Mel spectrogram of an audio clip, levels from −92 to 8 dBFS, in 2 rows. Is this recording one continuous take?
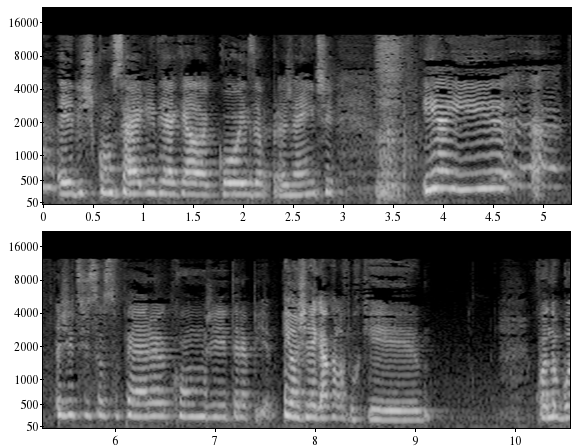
no; 5 cuts; at 2.2 s, 5.3 s, 6.9 s, 7.6 s, 8.3 s

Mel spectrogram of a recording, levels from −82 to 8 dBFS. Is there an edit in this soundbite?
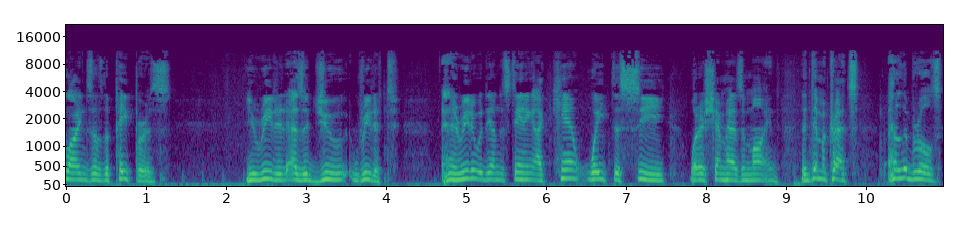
yes; 1 cut; at 3.7 s

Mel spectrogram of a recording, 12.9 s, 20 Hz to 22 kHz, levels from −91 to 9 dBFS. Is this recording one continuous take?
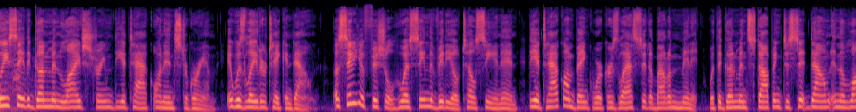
no; 3 cuts; at 3.3 s, 7.9 s, 10.5 s

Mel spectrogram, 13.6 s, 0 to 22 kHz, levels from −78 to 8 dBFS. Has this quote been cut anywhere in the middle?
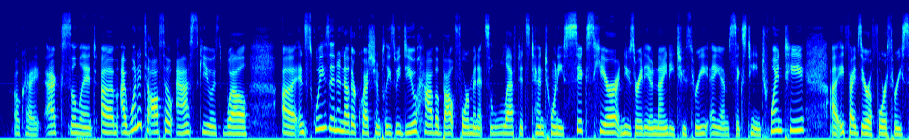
no; 0 cuts

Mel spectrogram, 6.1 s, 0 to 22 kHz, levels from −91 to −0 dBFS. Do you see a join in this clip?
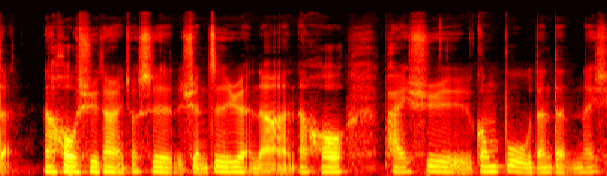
no; 0 cuts

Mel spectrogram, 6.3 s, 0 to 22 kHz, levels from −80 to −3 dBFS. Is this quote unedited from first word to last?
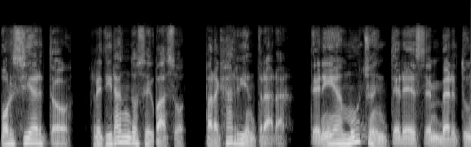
no; 4 cuts; at 1.1 s, 2.0 s, 2.9 s, 4.0 s

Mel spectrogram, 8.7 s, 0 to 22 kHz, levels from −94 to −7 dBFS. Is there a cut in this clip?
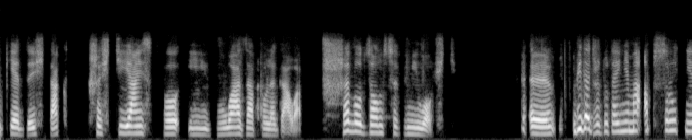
yes; 3 cuts; at 0.9 s, 3.2 s, 7.4 s

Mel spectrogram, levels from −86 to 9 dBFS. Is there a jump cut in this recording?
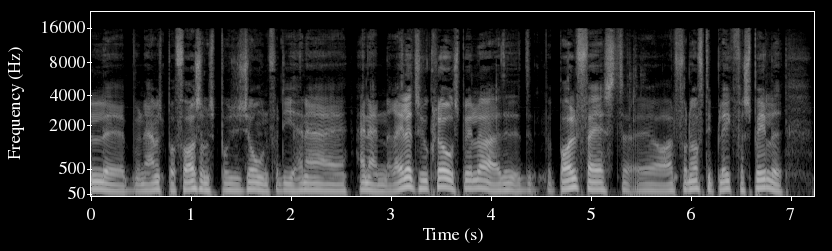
yes; 1 cut; at 2.6 s

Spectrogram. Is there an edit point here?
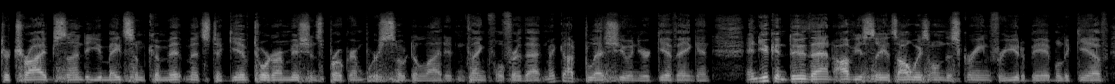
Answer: no; 0 cuts

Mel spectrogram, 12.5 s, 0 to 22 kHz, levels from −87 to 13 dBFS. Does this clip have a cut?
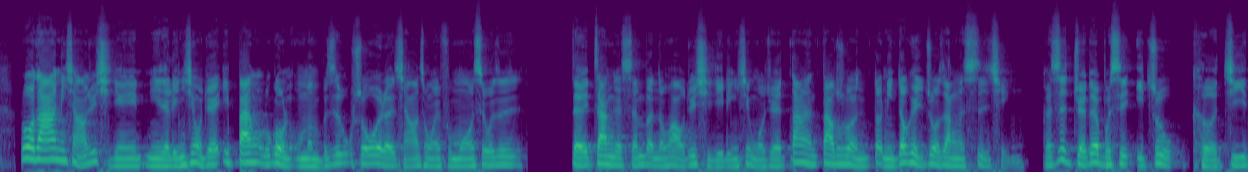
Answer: yes; 1 cut; at 10.3 s

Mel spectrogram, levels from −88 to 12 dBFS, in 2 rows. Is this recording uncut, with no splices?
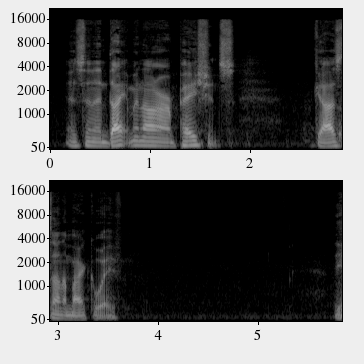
yes; 0 cuts

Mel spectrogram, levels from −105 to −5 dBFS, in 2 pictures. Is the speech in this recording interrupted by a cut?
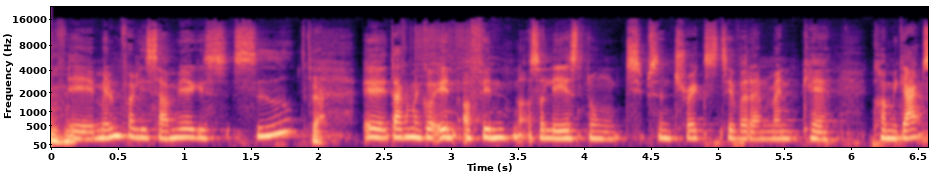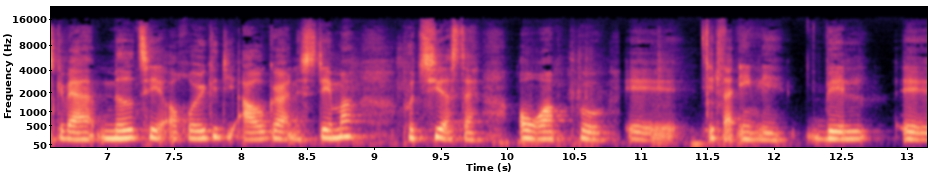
yes; 3 cuts; at 6.5 s, 10.8 s, 11.6 s

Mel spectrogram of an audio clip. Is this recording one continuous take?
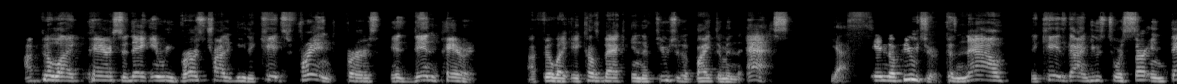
yes; 0 cuts

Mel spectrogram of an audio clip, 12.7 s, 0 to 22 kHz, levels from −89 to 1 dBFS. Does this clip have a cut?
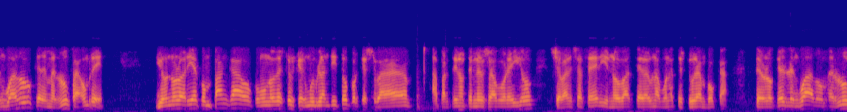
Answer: no; 0 cuts

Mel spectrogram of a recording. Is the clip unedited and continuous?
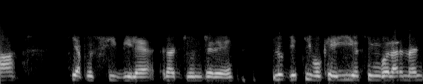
yes; 0 cuts

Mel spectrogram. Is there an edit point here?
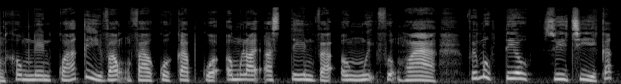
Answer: no; 0 cuts

